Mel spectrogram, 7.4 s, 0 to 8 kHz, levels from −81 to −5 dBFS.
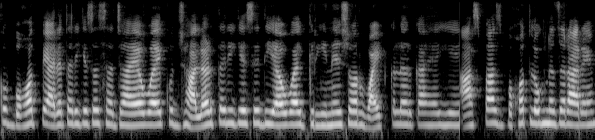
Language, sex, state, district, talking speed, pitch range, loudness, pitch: Hindi, female, Bihar, Jamui, 215 wpm, 220-245 Hz, -22 LUFS, 230 Hz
